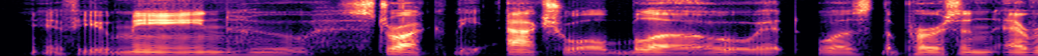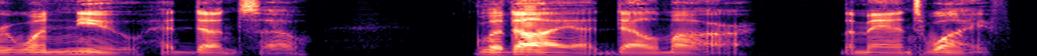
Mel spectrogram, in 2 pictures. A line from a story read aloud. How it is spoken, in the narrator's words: Bailey said slowly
